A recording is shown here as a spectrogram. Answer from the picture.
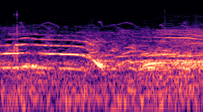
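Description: People calling out over background crowd chatter: two drawn-out, high voice calls of about a second each, the first falling in pitch at its end.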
